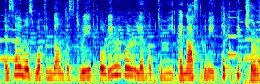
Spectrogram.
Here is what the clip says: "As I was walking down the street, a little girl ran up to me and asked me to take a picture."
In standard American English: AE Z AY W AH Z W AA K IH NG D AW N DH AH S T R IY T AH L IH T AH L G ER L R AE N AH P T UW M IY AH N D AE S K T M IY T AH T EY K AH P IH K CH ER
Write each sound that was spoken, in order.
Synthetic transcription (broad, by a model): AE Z AY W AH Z W AA K IH NG D AW N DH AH S T R IY T AH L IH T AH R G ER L L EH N AH P T UW M IY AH N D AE S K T M IY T T EY K AH P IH K CH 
